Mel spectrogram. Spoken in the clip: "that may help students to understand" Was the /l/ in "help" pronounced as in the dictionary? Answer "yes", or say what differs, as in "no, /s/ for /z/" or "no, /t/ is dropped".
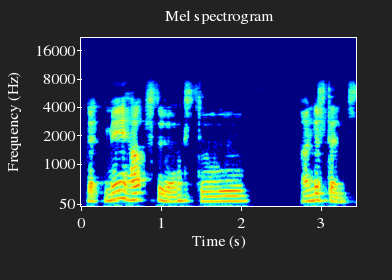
yes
